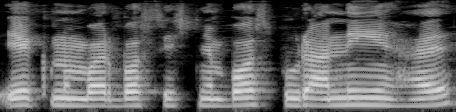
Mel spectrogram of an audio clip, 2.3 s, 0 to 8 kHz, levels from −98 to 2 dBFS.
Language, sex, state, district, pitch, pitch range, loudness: Hindi, female, Uttar Pradesh, Deoria, 185 Hz, 180-190 Hz, -15 LUFS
